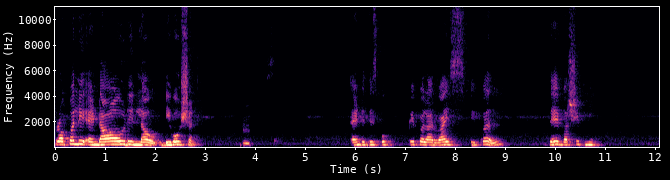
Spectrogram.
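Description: A man explains something calmly, heard through an online call.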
